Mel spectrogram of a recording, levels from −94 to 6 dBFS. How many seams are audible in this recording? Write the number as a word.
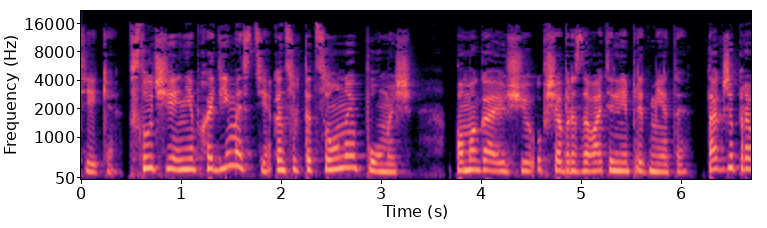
two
